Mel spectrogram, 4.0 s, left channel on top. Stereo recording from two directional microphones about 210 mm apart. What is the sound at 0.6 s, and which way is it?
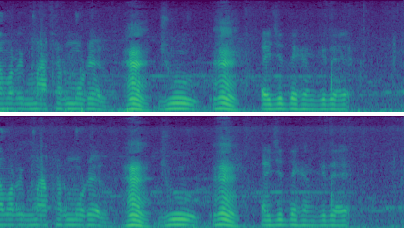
Speech, 55° left (ahead or behind).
